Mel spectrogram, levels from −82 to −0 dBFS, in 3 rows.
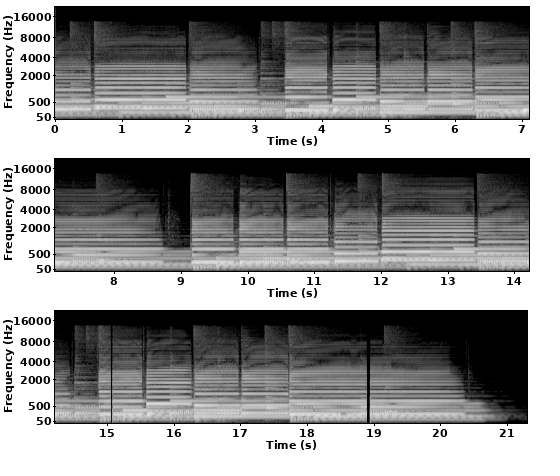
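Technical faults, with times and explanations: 15.04–15.08 s and 18.88–18.95 s, digital broadcast dropout: the sound briefly vanishes with an 8 ms fade to silence while the receiver mutes on bad frames. The gaps of 24 and 48 ms fit one and then two lost frames, and that audio is simply gone.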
